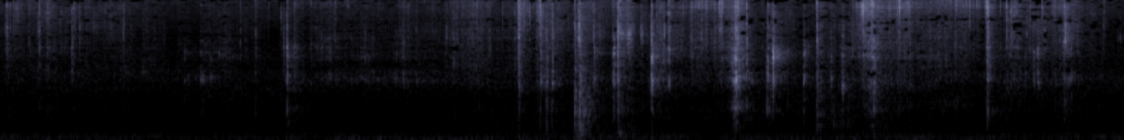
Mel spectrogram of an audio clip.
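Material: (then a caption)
Soap. A solid rectangular white soap bar with a glitter coating, held in the hand, is scraped and shaved with a metal blade. Quiet, bright, crinkly scraping builds into a series of sharp, dry shaving strokes that grow louder in the second half. Each stroke cuts off almost at once.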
